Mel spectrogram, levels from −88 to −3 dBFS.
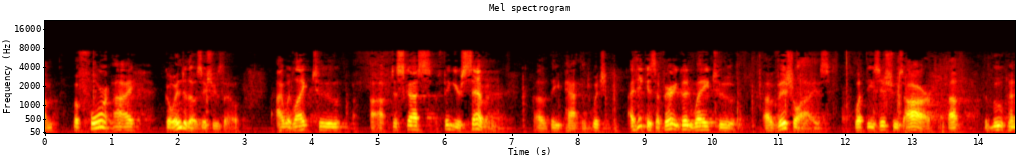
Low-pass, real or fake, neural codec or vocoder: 7.2 kHz; real; none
